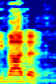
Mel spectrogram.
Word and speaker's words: عبادت: لکھا جاتا ہے عبادہ، اور جب عربی لہجے میں اس لفظ کو پڑھا جاتا ہے تو تیز ساکت ہو کر ہے کی آواز میں بدل جاتی ہے، یعنی اسے عبادہ پڑھا یا بولا جائے گا۔ عربی کا لفظ عبادہ جب اردو میں شامل ہوا تو اسے عربی کی بجائے اردو لہجے میں تے کے ساتھ بولا گیا اور بولا جاتا ہے، یعنی عبادت۔ اب آتے ہیں اس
